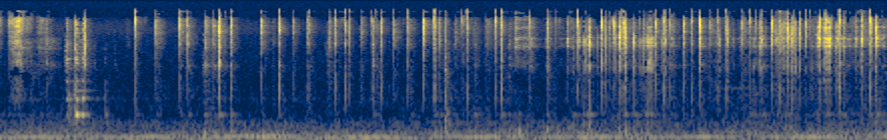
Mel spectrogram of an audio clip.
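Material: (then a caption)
Glass. Long nails tap and scratch an empty glass mason jar lying on its side, moving over its embossed glass body and ridged metal screw lid. Rapid, short, bright clicks and scrapes follow one another quickly, each dying away almost at once, over a steady low hum.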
